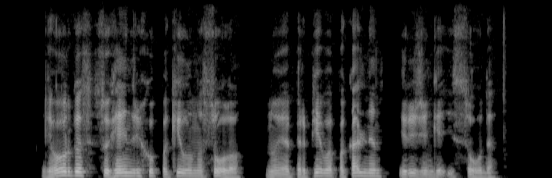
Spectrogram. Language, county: Lithuanian, Vilnius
